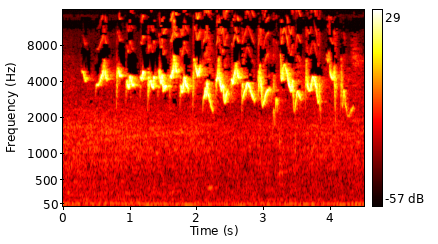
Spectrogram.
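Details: Ultramarine grosbeak song: a long, lively stream of whistled, zigzagging notes, about three per second, steady in pitch range, with a low background murmur.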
